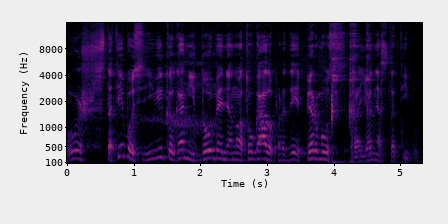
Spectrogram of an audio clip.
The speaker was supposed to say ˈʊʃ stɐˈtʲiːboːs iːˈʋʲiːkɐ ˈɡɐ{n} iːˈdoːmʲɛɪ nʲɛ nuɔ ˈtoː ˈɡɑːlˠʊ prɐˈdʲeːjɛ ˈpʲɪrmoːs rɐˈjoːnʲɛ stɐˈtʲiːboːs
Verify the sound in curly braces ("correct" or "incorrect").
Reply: correct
